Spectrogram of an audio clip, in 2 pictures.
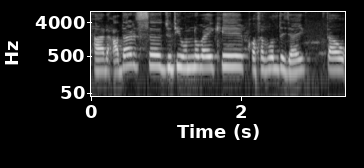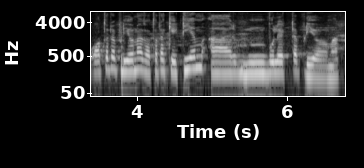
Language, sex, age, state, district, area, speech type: Bengali, male, 18-30, West Bengal, Murshidabad, urban, spontaneous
